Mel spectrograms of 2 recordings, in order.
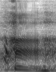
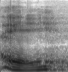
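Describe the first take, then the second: First: The letter is said as an open 'ah'. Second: The letter is said as a gliding 'ay'. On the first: This is how the letter is named in Indonesian. "Dalam bahasa Indonesia, A dibaca A" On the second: This is how the letter is named in English. "Dalam bahasa Inggris, A dibaca E dalam abjadnya"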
